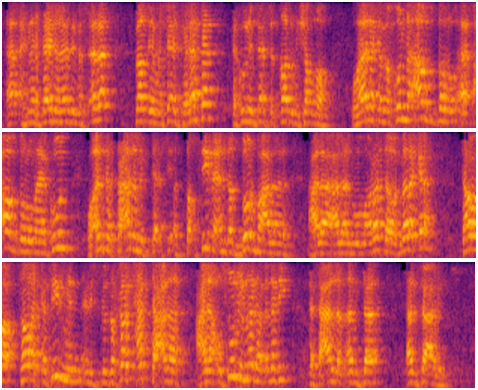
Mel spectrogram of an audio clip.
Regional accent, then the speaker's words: Alexandria, Alexandria Governorate, Egypt; الأصل أنا صعيدي أصالة، وطبعا أنا ما أعرفش حاجة عن الصعيد، أنا أصل كل شيء حياتي كلها في الإسكندرية

